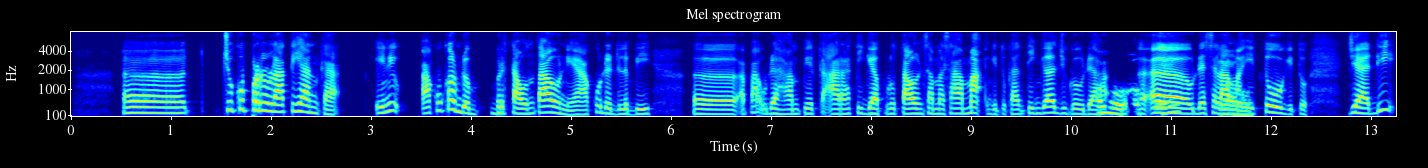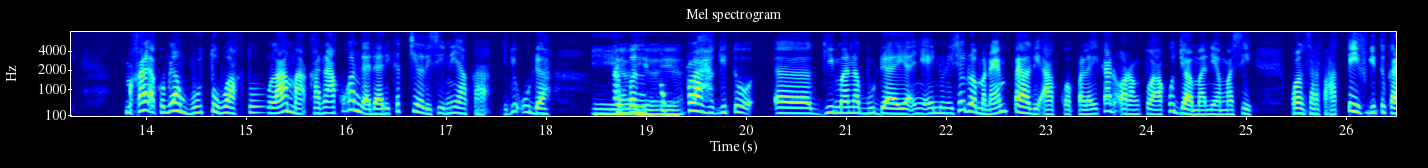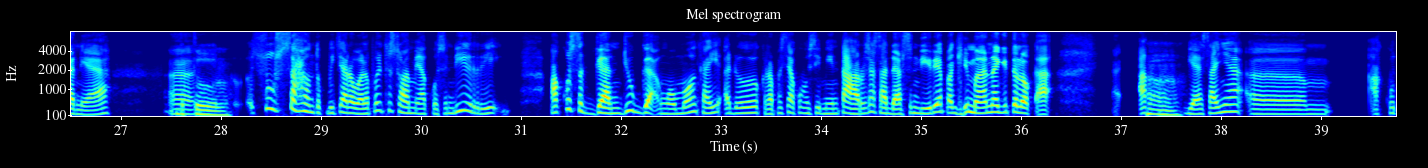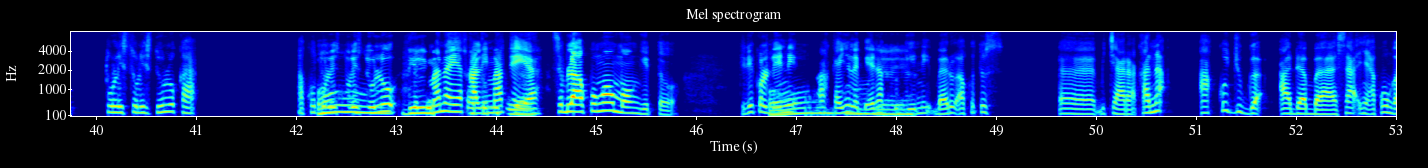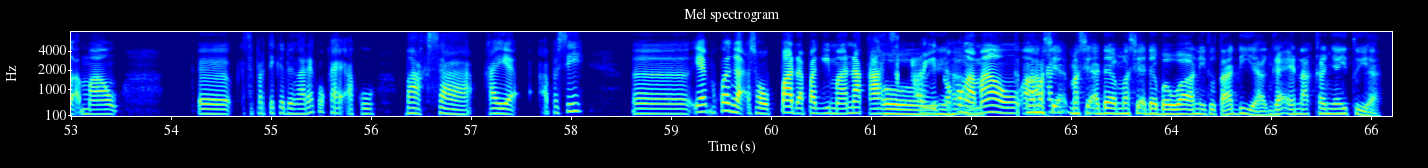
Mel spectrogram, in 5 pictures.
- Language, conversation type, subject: Indonesian, podcast, Pernahkah kamu merasa bingung karena memiliki dua budaya dalam dirimu?
- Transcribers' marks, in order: "Sebelum" said as "sebela"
